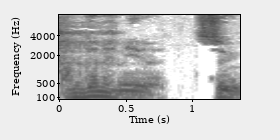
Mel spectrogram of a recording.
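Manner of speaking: very slow, drawn-out film-star delivery. Joking about going up to people: Keanu Reeves impression. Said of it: "You start going up to people".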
